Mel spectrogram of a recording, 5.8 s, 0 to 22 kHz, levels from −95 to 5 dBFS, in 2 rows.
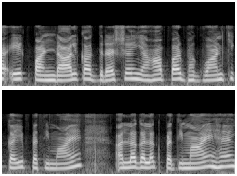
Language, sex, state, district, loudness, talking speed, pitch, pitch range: Hindi, female, Bihar, Sitamarhi, -15 LUFS, 155 wpm, 220 Hz, 200-240 Hz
